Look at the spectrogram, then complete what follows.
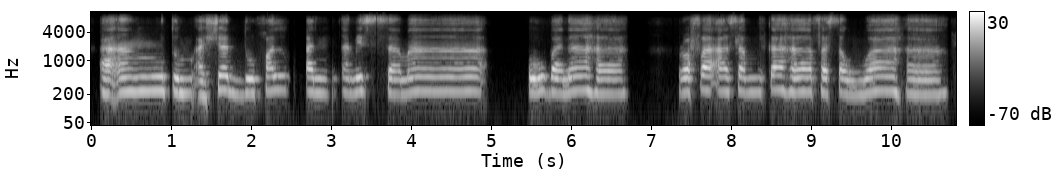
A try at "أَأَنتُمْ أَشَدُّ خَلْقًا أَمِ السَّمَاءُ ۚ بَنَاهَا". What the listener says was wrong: So this sama, it's better to stop. You're not stopping. You're saying samau. It's if there's a small pa, that is one of the stop signs. So you say as-sama, stop at a. Better to stop because it's a pa. It's a you stop.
